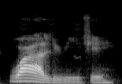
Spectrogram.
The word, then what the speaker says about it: Waluigi: This is also the case for Waluigi, Bad Luigi, and works even better in Japan, where his name is pronounced Waluigi.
